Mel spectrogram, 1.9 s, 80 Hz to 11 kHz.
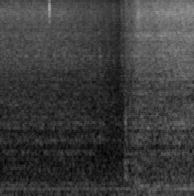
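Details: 2011 Chevy Equinox 2.4 L direct-injected engine that falls on its face under throttle: steady low idle dips and falters midway then recovers as throttle is slowly released; TPS 30%, idle 13%, dirty throttle body suspected, not confirmed; reproducible in parking lot.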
